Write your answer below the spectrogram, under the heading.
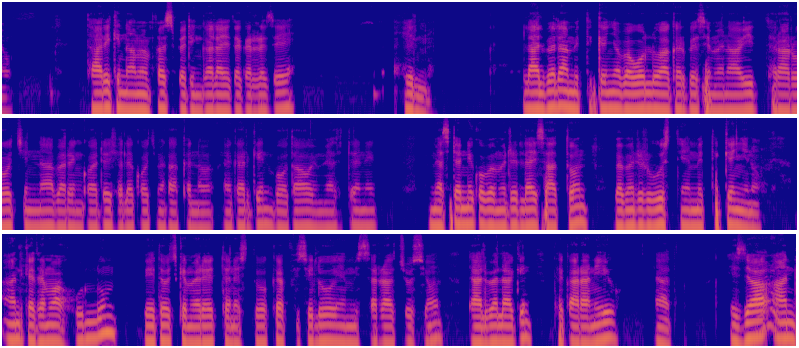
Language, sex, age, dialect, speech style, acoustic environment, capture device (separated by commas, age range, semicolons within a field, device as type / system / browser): Amharic, male, 25-34, Ethiopia - Addis Ababa, excited, nature, mobile / Linux / Chrome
